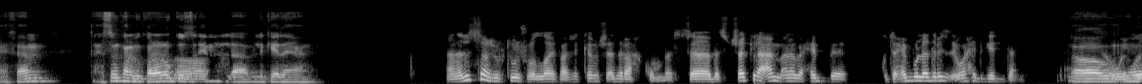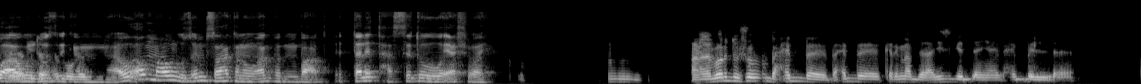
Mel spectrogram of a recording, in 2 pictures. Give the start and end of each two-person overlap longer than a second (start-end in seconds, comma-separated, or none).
10.7-12.2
